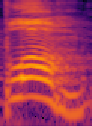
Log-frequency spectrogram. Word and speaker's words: Blum: It's pronounced Stev Blum with the M sounding like the M in seaman.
